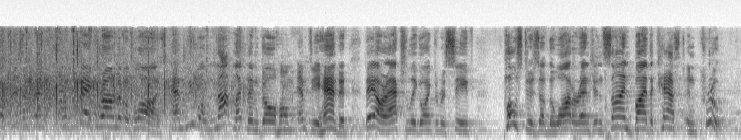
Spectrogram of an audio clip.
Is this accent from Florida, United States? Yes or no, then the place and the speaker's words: no; Hawaii, United States; You see, many of you might know that I'm originally from Hawaii. Aloha.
